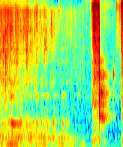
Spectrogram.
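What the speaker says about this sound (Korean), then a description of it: "물은 빼내고 식힐게요." Water draining off food just boiled in a pot with bay leaves, a running splash that fades, then a short sharp burst of pouring and clatter near the end.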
